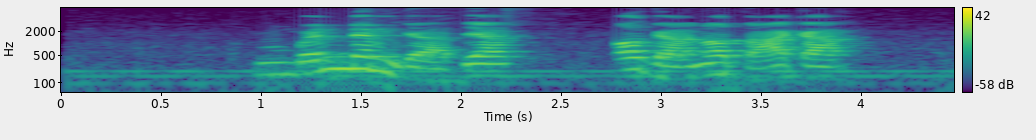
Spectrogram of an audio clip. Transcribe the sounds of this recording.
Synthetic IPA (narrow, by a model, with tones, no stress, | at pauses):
ŋ͡m̩˨ɡ͡be˨n̩˦ne˦m̩˨ɡa˨a˨bja˦ | ɔ˦ɡa˨a˨nɔ˦ta˨a˦ka˦˨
